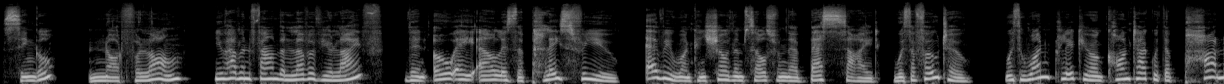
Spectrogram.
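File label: uk englisch, British English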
